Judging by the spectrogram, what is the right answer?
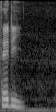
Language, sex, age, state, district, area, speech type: Kashmiri, male, 30-45, Jammu and Kashmir, Kupwara, rural, read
